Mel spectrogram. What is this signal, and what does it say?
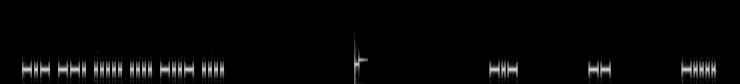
Morse code, heard as a keyed tone, about 39 wpm, spaced as for 22 wpm, 700 Hz. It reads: KG5HXH KM6
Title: USA Call Signs - 6 Characters - 8x Character Spacing - 40wpm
